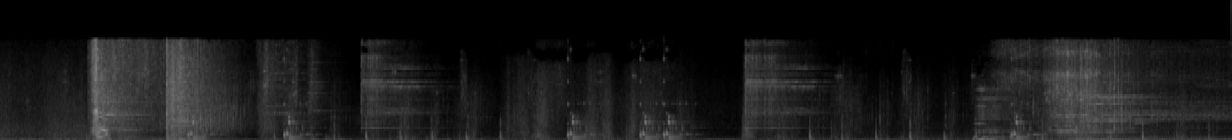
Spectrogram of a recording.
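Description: Short bright chimes ring out now and then.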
